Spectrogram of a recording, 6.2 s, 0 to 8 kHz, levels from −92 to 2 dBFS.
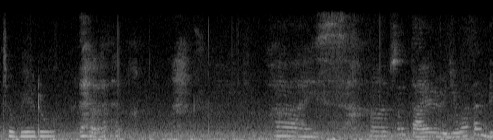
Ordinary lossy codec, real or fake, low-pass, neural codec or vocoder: none; real; 7.2 kHz; none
